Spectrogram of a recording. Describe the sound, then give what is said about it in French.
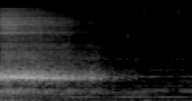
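A deep, airy breath, drawn in and slowly let out, soft, as part of a guided breathing exercise, over a steady low tonal hum with no talking. “Inspirez, puis expirez.”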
